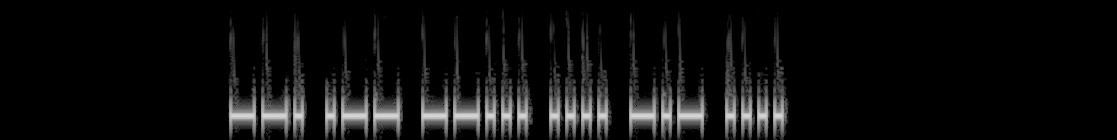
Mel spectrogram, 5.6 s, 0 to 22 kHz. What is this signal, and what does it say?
Morse code, heard as a keyed tone, about 30 wpm, 700 Hz. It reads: GW7HKH
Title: DXCC-100 Call Signs - 6 Characters - 30wpm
